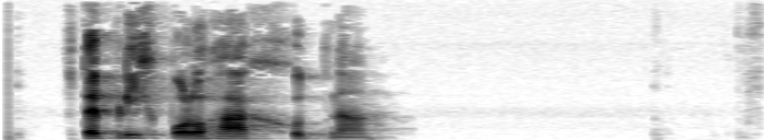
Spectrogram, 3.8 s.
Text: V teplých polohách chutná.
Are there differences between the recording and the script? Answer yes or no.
no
